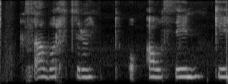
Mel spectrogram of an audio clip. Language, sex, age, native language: Icelandic, male, 7, Icelandic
